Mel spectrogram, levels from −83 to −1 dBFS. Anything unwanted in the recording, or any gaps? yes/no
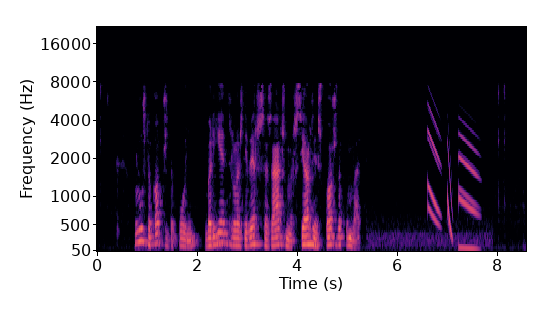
yes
